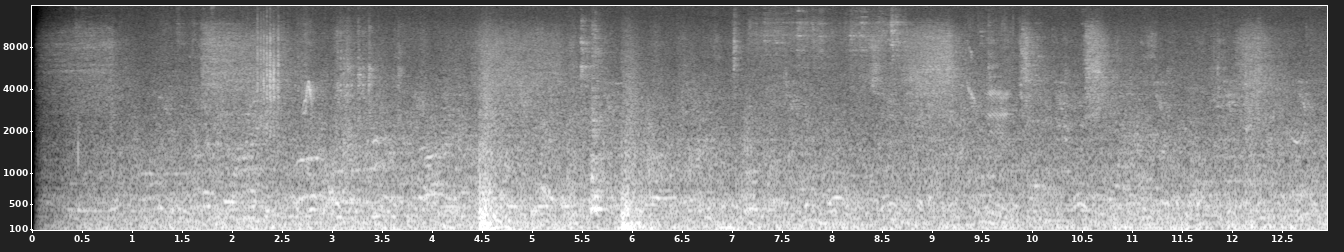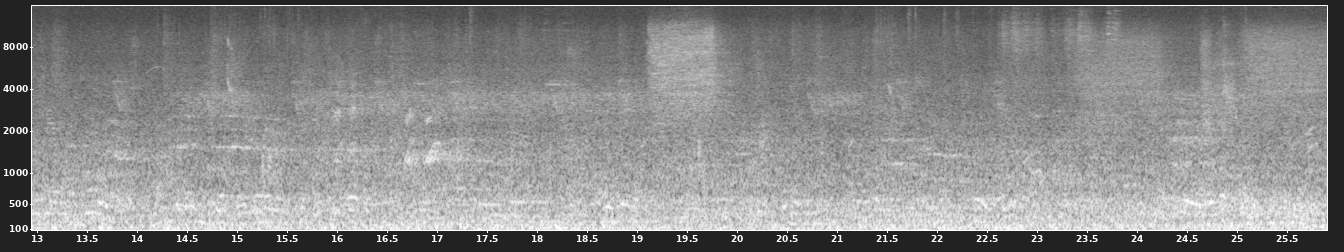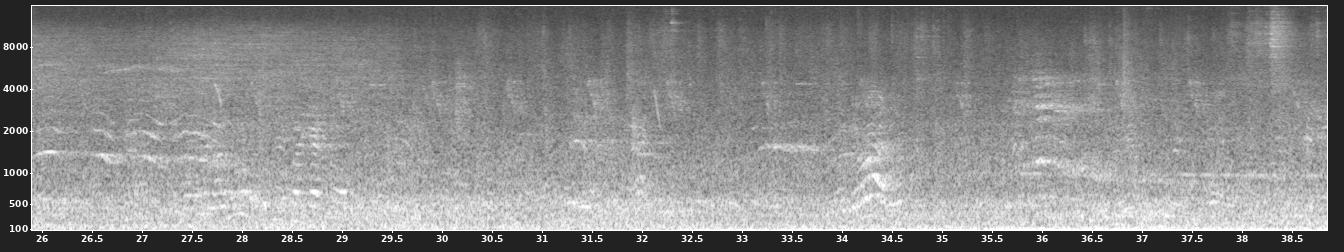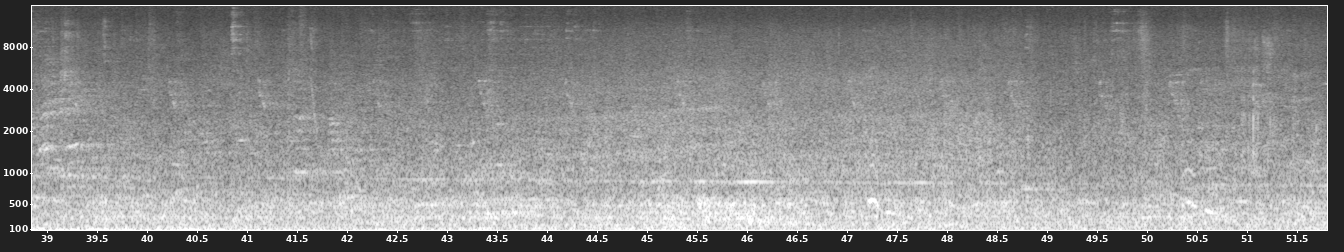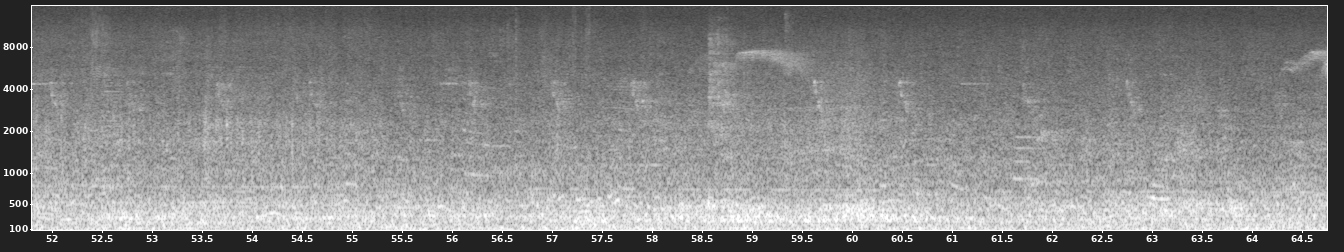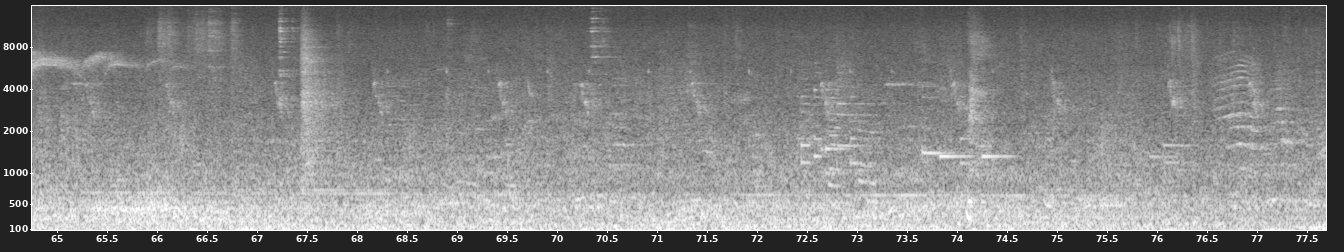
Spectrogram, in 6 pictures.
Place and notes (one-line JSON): {"title": "Rue de la Boulangerie, Saint-Denis, France - Park opposite Médiatheque Centre Ville", "date": "2019-05-25 11:20:00", "description": "This recording is one of a series of recording, mapping the changing soundscape around St Denis (Recorded with the on-board microphones of a Tascam DR-40).", "latitude": "48.94", "longitude": "2.36", "altitude": "33", "timezone": "GMT+1"}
